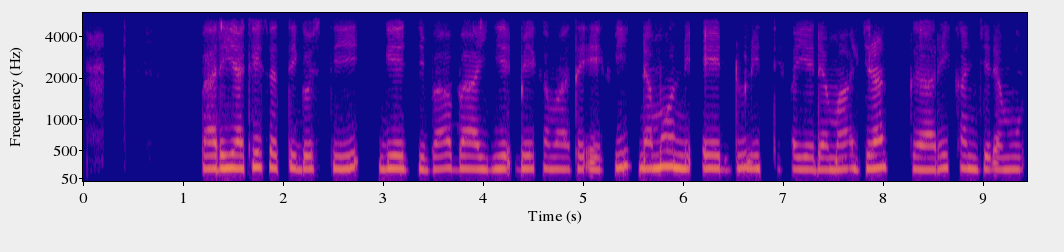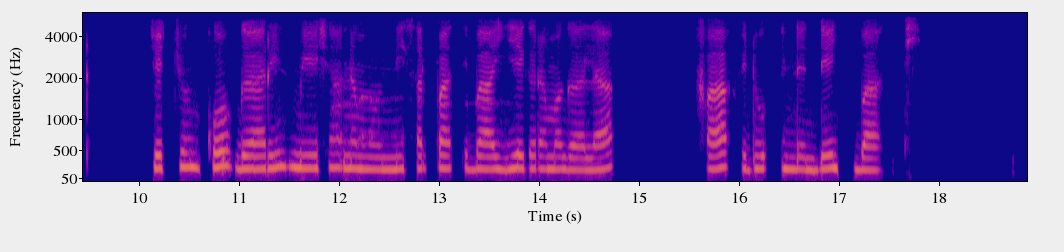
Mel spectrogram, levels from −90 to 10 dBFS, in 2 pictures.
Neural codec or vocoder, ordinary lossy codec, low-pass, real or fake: vocoder, 44.1 kHz, 128 mel bands every 256 samples, BigVGAN v2; Opus, 64 kbps; 5.4 kHz; fake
